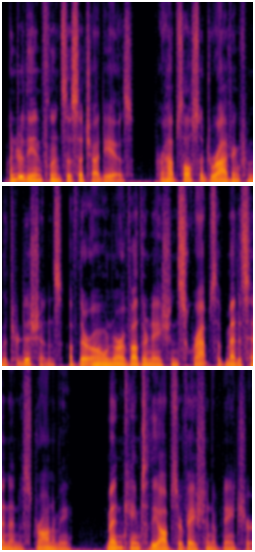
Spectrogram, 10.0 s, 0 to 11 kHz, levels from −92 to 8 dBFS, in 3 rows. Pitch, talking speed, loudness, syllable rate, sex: 110 Hz, 185 wpm, -21 LUFS, 6.0 syllables/s, male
